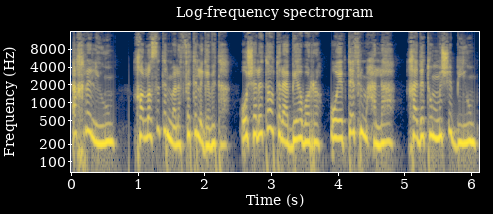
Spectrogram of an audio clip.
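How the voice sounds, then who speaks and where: A woman storyteller with an Egyptian accent, narrating a drama story in a fast, conversational way. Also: a little high, a little mellow, dry recording, studio quality. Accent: Egyptian Arabic.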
